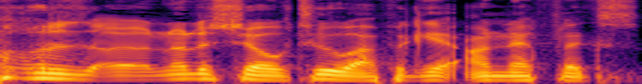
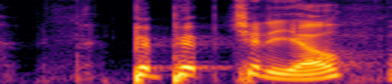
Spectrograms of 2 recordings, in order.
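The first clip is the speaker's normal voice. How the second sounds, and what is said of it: Mock British accent. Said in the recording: “It's a British show, so if they have an accent.”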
